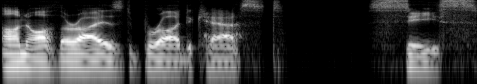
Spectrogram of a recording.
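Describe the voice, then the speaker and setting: A raspy, put-on character voice moves at a very slow pace with monotone, flat intonation. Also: man, very deep, low pitch for a man. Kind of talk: robotic announcement.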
